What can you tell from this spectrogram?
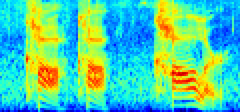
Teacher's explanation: The open sound ah like hot and stop.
